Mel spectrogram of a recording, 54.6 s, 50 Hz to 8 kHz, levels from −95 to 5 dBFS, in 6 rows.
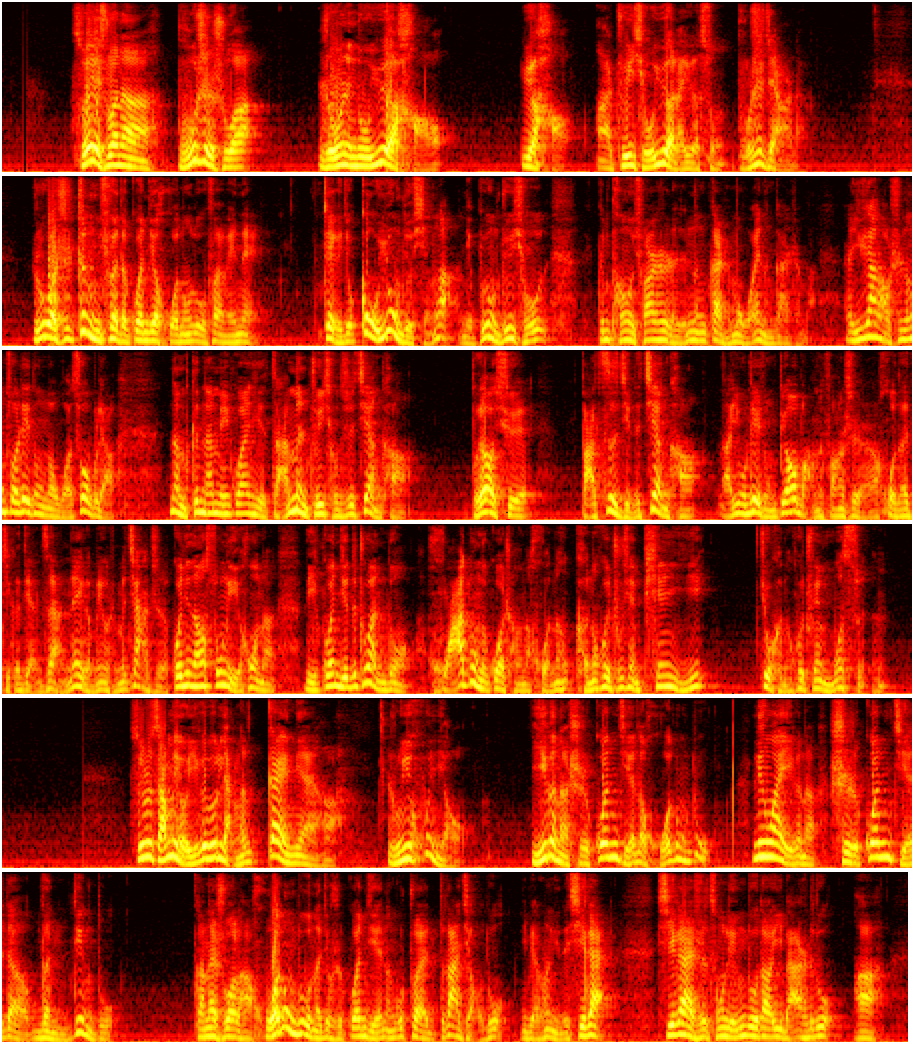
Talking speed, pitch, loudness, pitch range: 275 characters per minute, 145 Hz, -18 LUFS, 120-170 Hz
